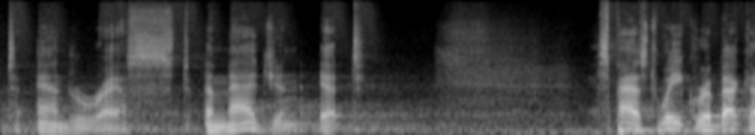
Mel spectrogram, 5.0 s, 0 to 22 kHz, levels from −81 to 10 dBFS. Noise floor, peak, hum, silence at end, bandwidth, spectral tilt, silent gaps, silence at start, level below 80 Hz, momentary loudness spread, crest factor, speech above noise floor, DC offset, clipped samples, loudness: -43 dBFS; -2 dBFS; none; 0 s; over 20 kHz; -5 dB/octave; none; 0 s; -44 dBFS; 23 LU; 20 dB; 24 dB; under 0.1%; under 0.1%; -20 LUFS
